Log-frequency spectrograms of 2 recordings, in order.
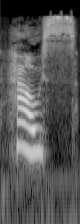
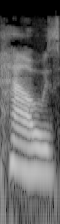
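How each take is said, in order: First: The word ends with an S sound. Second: The word ends with a Z sound. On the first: A building where someone lives. "it's a noun and you're talking about someone's house, it's an S" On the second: To give someone a place to live. "we pronounce the verb house with a Z sound"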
